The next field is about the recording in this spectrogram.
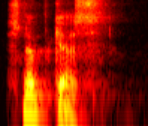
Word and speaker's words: snoepkes: What do you call it in Belgium? Spoendekus? – Snoepkes. – Oh, Snoepkes. That's right.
